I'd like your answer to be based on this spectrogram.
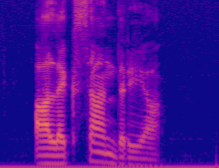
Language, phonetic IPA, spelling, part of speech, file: Polish, [ˌalɛˈksãndrʲja], Aleksandria, proper noun, Pl-Aleksandria.ogg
